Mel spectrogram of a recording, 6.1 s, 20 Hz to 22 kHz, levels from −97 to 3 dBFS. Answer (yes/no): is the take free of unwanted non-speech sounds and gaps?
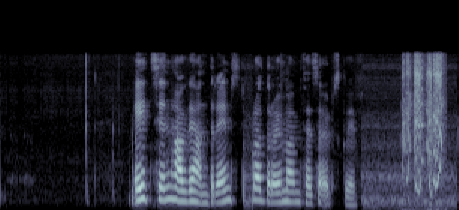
no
